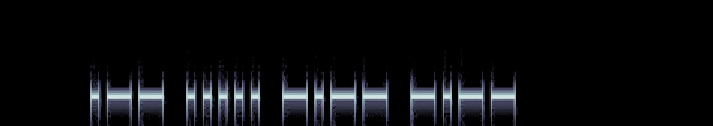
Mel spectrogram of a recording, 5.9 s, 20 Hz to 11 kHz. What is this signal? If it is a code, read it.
Morse code, heard as a keyed tone, about 18 wpm, 700 Hz. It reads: W5YY
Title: Speed Racing - USA 1x2 Call Signs 15wpm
